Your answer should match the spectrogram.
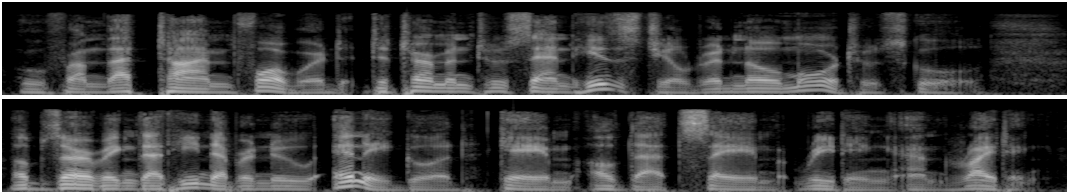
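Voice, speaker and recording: A man narrating a classic story as a soothing bedtime audiobook, in a gentle and measured manner. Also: low-pitched, no room sound.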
